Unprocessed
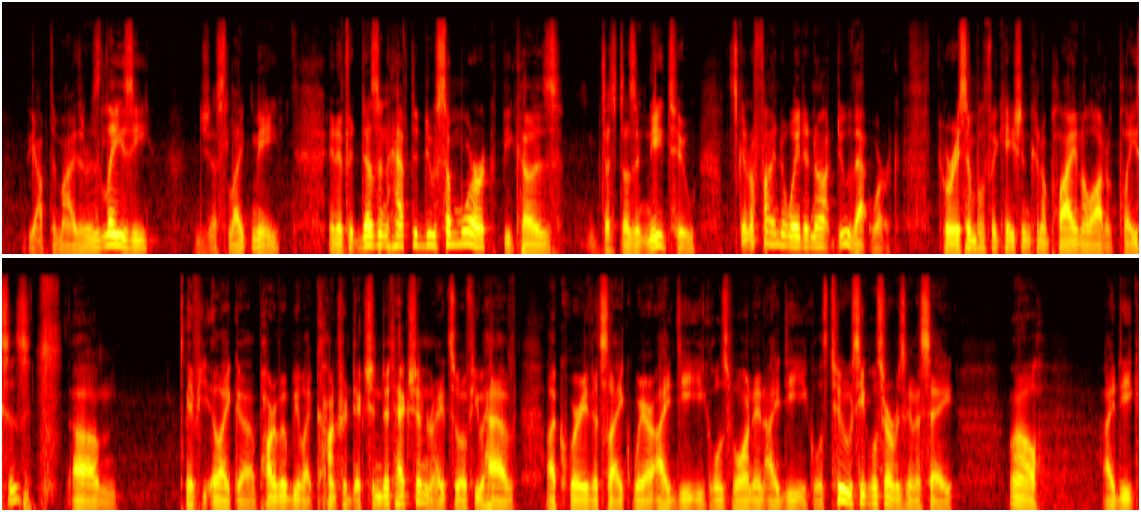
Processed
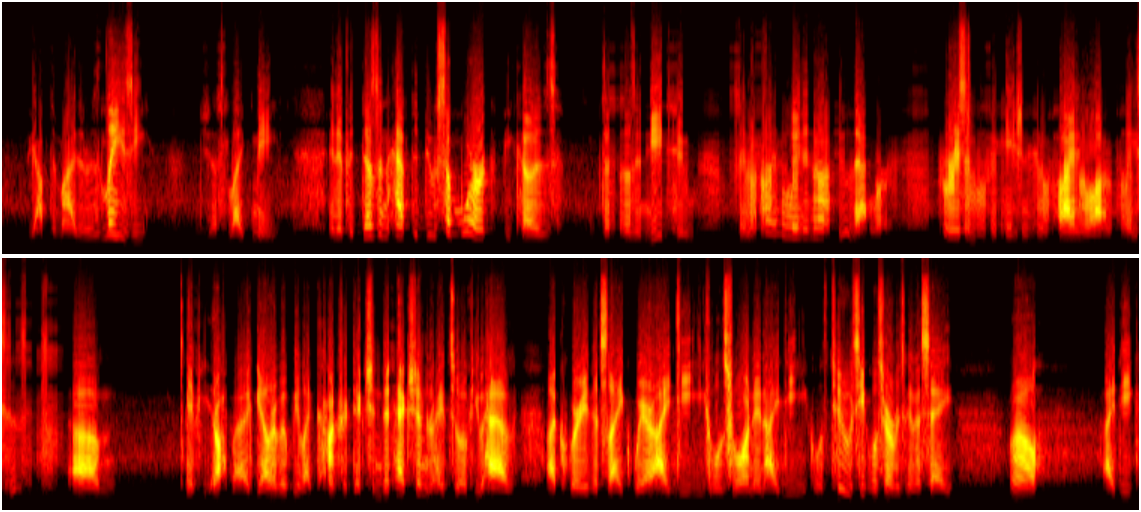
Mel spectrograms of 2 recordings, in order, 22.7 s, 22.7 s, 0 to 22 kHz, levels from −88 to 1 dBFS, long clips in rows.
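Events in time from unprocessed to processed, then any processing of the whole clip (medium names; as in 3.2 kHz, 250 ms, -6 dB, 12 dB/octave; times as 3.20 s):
1.42–5.06 s: elliptic high-pass 280 Hz
6.03–12.21 s: spectrogram pixelated in time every 50 ms
13.51–14.07 s: reverse
17.85–19.37 s: swell ahead of each attack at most 36 dB/s
whole clip: local Wiener filter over 15 samples; steep high-pass 790 Hz 36 dB/octave; trim +6.5 dB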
